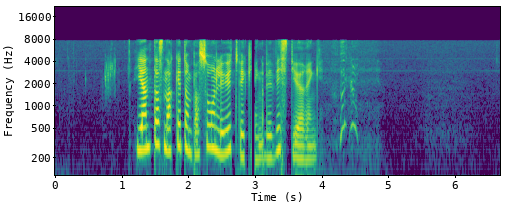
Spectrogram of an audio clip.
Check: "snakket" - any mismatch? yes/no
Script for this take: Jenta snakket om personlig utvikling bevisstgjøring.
no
